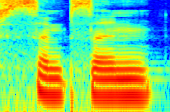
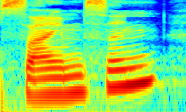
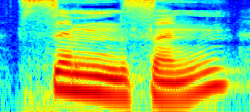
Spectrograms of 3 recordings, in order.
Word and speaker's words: Simson: and that's at the George Simpson nope Simson Simson Auditorium sorry I butchered that at the Detroit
